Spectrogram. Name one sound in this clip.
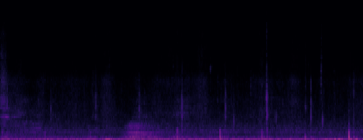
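Footsteps tap on paving stones nearby.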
